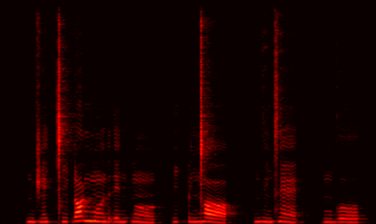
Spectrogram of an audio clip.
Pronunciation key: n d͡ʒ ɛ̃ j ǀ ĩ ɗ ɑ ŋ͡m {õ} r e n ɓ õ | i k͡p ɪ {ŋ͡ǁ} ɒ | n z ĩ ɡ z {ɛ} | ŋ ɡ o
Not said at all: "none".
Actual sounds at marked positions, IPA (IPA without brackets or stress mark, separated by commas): õ, ŋ͡ǀ, ɛ̃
